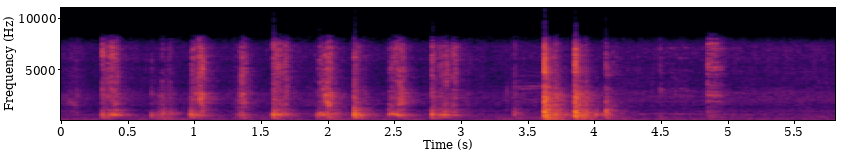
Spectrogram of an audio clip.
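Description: Metal spatula scraping and knocking against a metal pan while stirring and sautéing onion-tomato masala until the oil separates, about two or three strokes a second. The strokes stop about four seconds in, after the loudest pair, with one last knock shortly after.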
